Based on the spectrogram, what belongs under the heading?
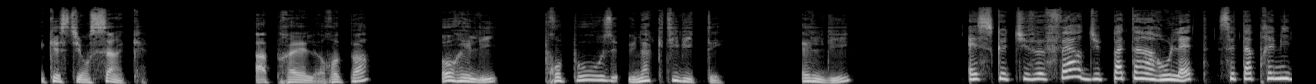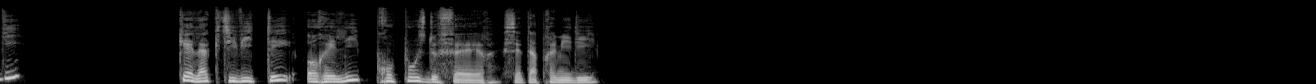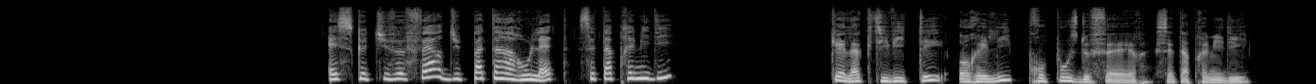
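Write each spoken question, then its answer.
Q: Quelle activité Aurélie propose de faire cet après-midi?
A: Du patin à roulettes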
